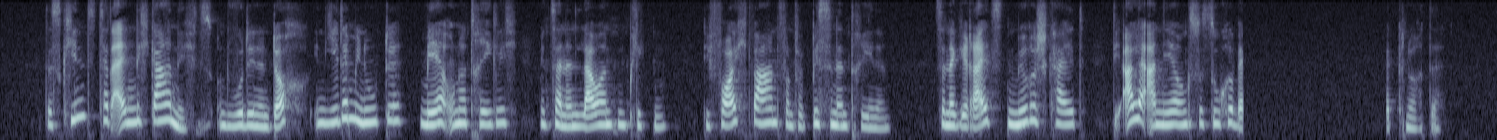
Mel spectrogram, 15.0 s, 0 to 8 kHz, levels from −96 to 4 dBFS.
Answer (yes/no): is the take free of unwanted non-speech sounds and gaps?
yes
